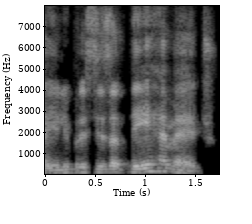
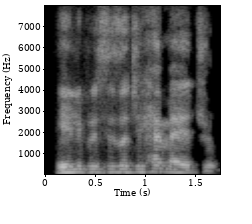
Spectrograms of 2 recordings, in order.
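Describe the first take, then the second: First: "de" said as a full "de" with a clear e; careful pronunciation. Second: Said in the usual way. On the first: Shown as a demonstration. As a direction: pronounce "de" as written, not "dji". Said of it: "falando bem devagar, querendo ser bem claro". ("de" pronunciado com E claro, como se escreve) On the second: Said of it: "a gente vai pronunciar com di".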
